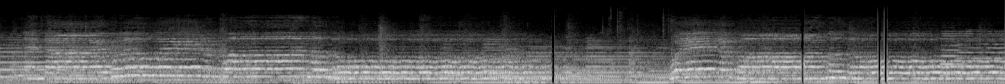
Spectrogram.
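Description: Group singing of a slow, sustained hymn melody, with voices holding long notes over instrumental accompaniment.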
